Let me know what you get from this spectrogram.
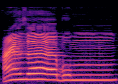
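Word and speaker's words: عذابٌ: Jadi cara bacanya itu ee masuk ke mim disertai dengung. Masuk ke mim disertai dengung. Adzabum seperti itu.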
